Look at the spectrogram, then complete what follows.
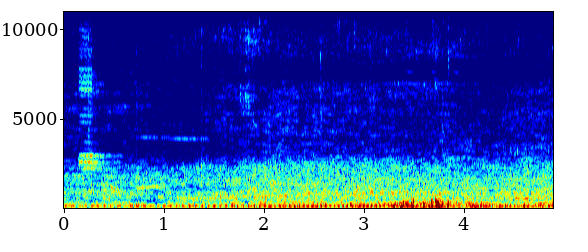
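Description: Steady street and traffic noise around parked cars, with car engines running. A brief louder knock comes a little over three and a half seconds in.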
